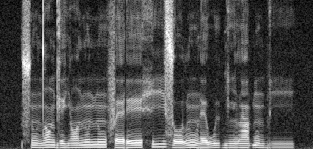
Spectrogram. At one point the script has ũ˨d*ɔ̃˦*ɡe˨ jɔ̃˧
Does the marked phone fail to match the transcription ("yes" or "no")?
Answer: no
